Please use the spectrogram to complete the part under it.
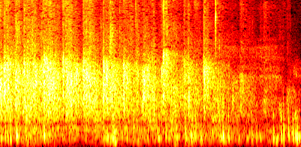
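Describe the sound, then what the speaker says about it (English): Applause from an audience at a forensic science research symposium, a dense, steady clatter of many hands that thins out toward the end. "A round of applause."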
